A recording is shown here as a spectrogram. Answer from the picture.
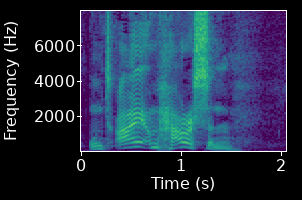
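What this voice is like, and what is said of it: Put-on German accent. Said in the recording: “Like that German accent. You sound like the doctor in Dr. Strangelove.”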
